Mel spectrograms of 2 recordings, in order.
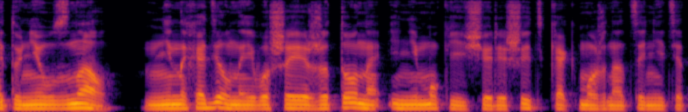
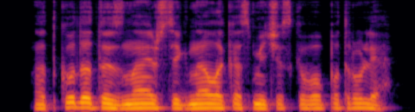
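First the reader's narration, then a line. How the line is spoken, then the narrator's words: Plain. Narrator (Russian): спросил Берг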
